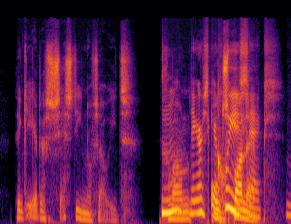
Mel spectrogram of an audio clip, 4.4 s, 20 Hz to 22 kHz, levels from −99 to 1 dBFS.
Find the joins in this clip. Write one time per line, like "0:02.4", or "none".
0:02.4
